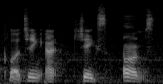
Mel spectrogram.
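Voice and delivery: plain reading voice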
